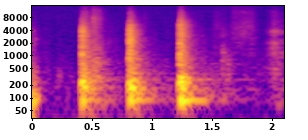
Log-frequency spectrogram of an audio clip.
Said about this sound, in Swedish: Eh, men vi knackar på och slaggar här och ser om man är hemma.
